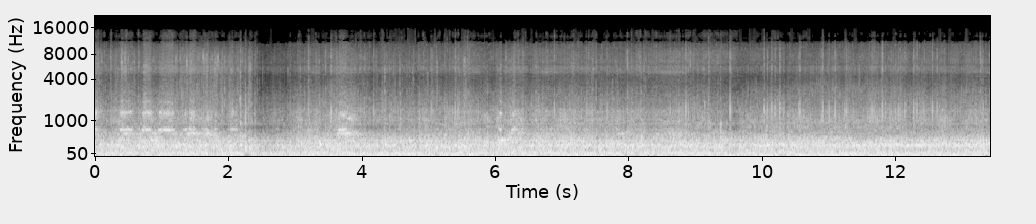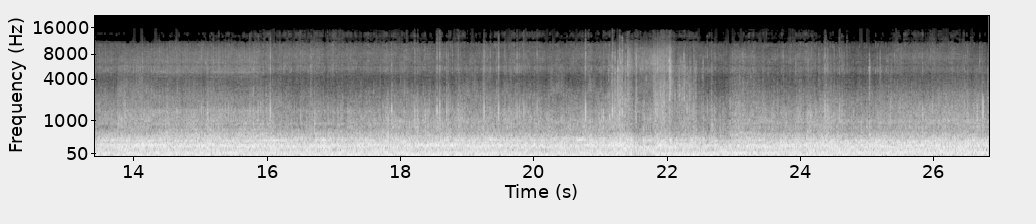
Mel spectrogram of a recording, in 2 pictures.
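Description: Mountain bike descending a rough trail: steady, loud low wind rumble on the camera microphone with tyre noise and the rattle of the bike over the ground. A brief high tone sounds in the first two seconds.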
